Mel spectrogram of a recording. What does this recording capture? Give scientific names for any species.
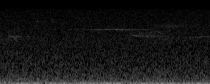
Vireo solitarius, Setophaga virens, Contopus virens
